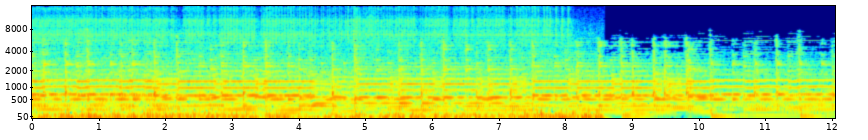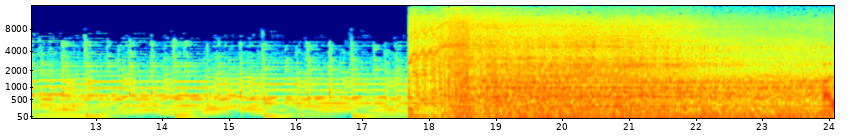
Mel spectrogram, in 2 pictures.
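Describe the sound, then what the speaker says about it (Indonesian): Idling bus engines rumble at the Sukabumi bus terminal, where a Sumatra-bound bus waits in the morning. A steady, heavy drone holds throughout, then grows louder and rougher as an engine nearby revs up. "Situasi terminal TPA Sukabumi."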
